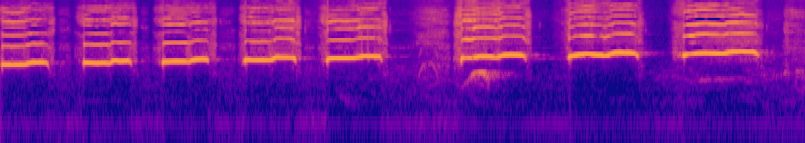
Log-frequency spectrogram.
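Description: Stainless steel stovetop kettle whistling in short repeated blasts, about one a second, as the water boils. Its pitch climbs steadily higher, with a brief fainter hiss of steam between blasts about four seconds in.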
